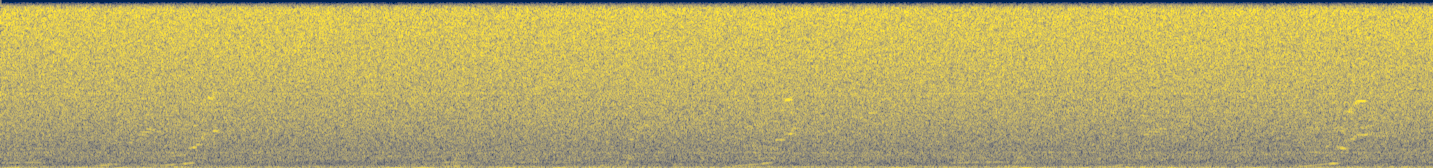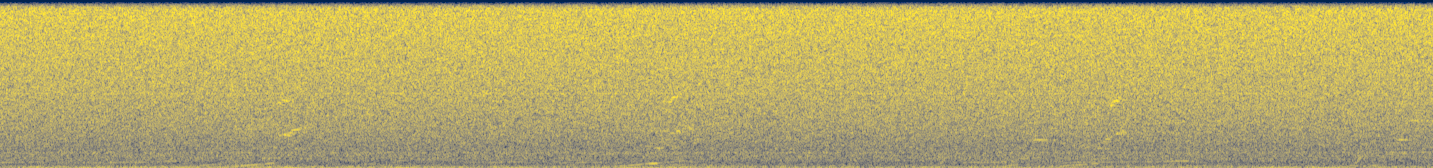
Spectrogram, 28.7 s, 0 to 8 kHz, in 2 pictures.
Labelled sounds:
17.1	17.4	humpback whale, 1.5 to 2.0 kHz

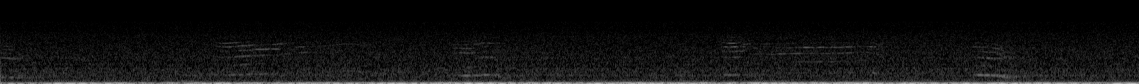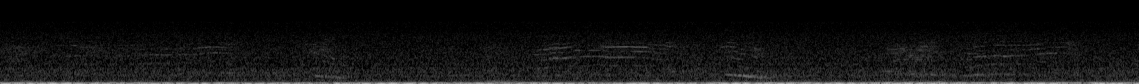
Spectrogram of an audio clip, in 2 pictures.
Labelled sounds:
0.0	0.2	humpback whale, 1.2 to 1.3 kHz
2.2	2.9	humpback whale, 1.8 to 2.8 kHz
3.4	3.6	humpback whale, 2.4 to 2.6 kHz
7.2	8.8	humpback whale, 1.5 to 2.3 kHz
9.8	10.0	humpback whale, 1.2 to 1.3 kHz
12.8	13.7	humpback whale, 1.4 to 2.3 kHz
16.8	18.2	humpback whale, 1.2 to 2.5 kHz
21.1	22.0	humpback whale, 1.2 to 2.7 kHz

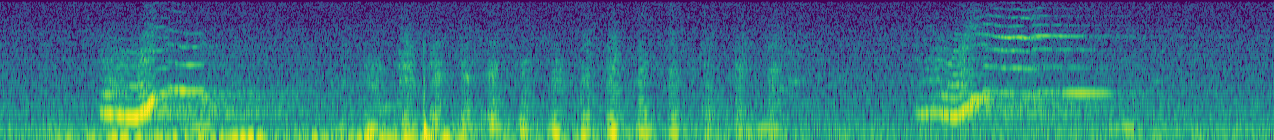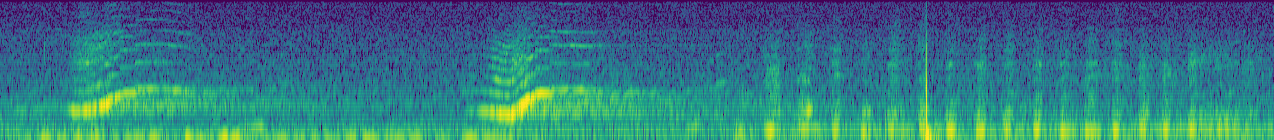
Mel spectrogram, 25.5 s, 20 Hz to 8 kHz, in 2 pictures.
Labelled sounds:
1.0	2.1	humpback whale, 0.80 to 4.4 kHz
9.2	11.1	humpback whale, 0.80 to 6.9 kHz
13.4	14.7	humpback whale, 0.80 to 6.6 kHz
17.4	18.8	humpback whale, 0.80 to 7.6 kHz
24.6	24.9	humpback whale, 2.2 to 2.3 kHz

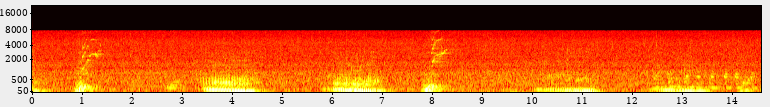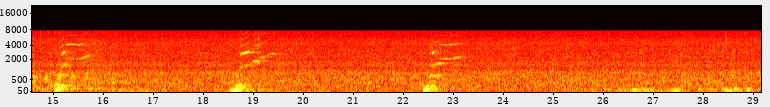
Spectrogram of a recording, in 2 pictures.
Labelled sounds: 1.1	1.4	humpback whale, 2.1 to 2.9 kHz
8.0	8.5	humpback whale, 2.4 to 5.4 kHz
15.2	15.8	humpback whale, 2.0 to 6.3 kHz
18.7	19.5	humpback whale, 1.2 to 3.2 kHz
22.5	23.2	humpback whale, 1.3 to 4.6 kHz

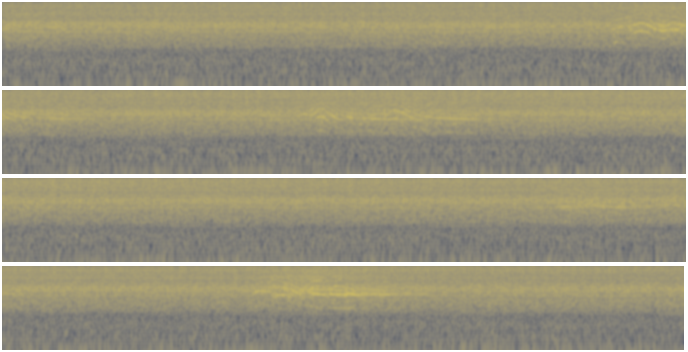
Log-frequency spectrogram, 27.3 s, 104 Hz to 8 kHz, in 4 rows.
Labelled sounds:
10.4	11.6	killer whale, Bigg's (transient), 1.7 to 2.0 kHz
23.6	23.9	killer whale, Bigg's (transient), 2.2 to 2.3 kHz

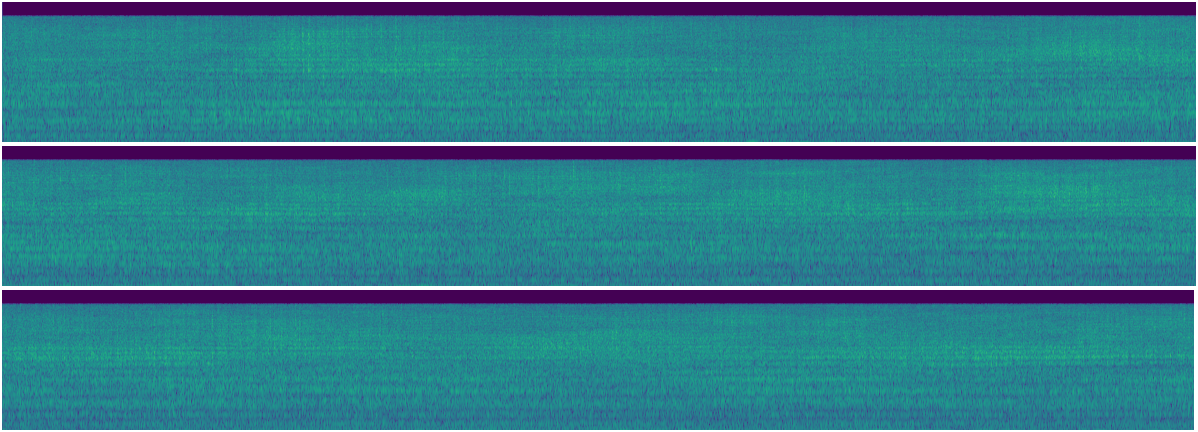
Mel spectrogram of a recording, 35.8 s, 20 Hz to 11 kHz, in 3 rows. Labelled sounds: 0.5	0.8	vessel noise, 1.4 to 1.5 kHz
2.0	2.2	vessel noise, 2.0 to 2.1 kHz
17.8	18.1	vessel noise, 2.1 to 2.2 kHz
19.5	19.9	vessel noise, 5.5 to 5.7 kHz

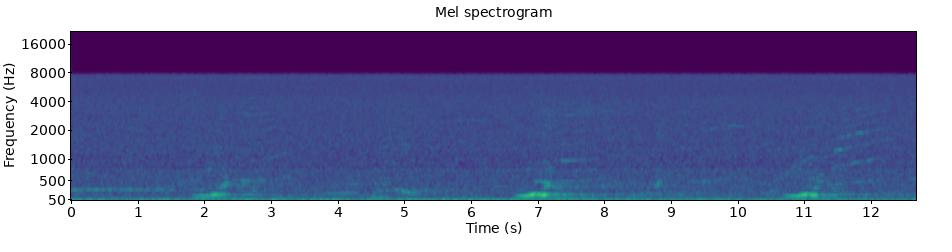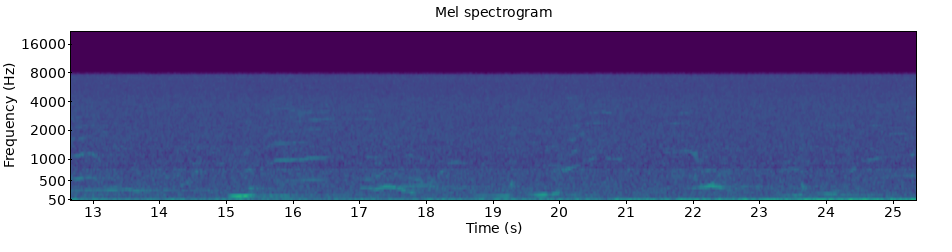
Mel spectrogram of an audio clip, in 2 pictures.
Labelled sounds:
2.9	3.1	humpback whale, 0.99 to 1.1 kHz
7.3	7.6	humpback whale, 0.90 to 1.0 kHz
9.8	10.1	humpback whale, 2.1 to 2.3 kHz
11.5	12.0	humpback whale, 1.6 to 2.0 kHz
15.7	16.6	humpback whale, 0.93 to 3.1 kHz
20.0	20.3	humpback whale, 0.80 to 0.86 kHz
20.7	22.2	humpback whale, 0.93 to 1.3 kHz
24.9	25.2	humpback whale, 1.8 to 1.9 kHz

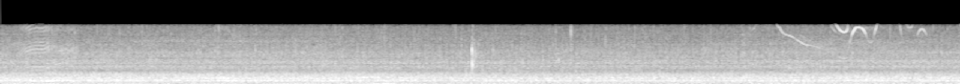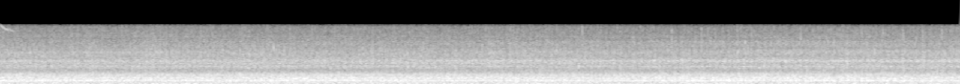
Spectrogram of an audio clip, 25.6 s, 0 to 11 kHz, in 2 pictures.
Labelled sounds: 0.3	0.7	killer whale, northern resident, 4.0 to 7.9 kHz
10.3	11.3	killer whale, northern resident, 4.7 to 8.0 kHz
12.8	13.0	killer whale, northern resident, 6.8 to 8.0 kHz

